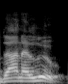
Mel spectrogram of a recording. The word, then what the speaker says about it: Daniélou: If you want to spell that, just write the word Daniel and they just put an OU at the end of it. Cardinal Daniélou, right?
